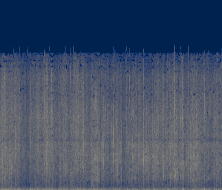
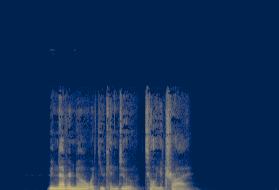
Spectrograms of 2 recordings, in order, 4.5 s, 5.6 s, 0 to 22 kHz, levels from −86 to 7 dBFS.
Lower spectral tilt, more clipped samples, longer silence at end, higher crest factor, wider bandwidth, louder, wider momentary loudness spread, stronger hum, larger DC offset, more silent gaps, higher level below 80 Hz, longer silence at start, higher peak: second, -0.5 dB/octave vs -5.5 dB/octave; neither; second, 0 s vs 1.8 s; first, 28 dB vs 20 dB; first, 17 kHz vs 12 kHz; second, -29 LUFS vs -21 LUFS; second, 3 LU vs 12 LU; neither; neither; neither; first, -42 dBFS vs -56 dBFS; second, 0 s vs 0.95 s; about the same, -4 dBFS vs -4 dBFS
